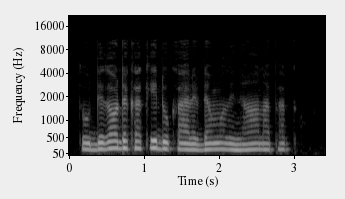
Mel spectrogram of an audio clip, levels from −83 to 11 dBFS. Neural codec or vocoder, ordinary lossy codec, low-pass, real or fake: codec, 24 kHz, 0.9 kbps, WavTokenizer, medium speech release version 1; MP3, 96 kbps; 10.8 kHz; fake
